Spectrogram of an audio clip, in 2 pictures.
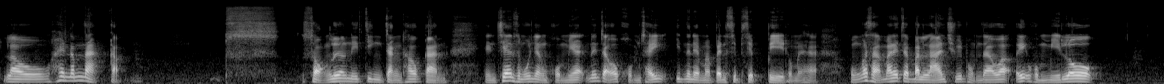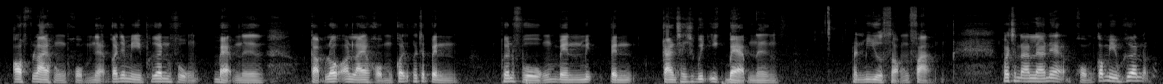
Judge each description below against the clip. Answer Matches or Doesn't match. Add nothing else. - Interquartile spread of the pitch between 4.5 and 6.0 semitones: Matches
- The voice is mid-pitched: Doesn't match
